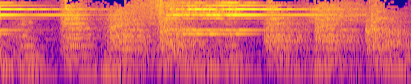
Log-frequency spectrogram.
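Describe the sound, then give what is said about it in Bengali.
A mobile phone rings from a trouser pocket. The ringtone plays in repeating bursts about once a second, and the tone stays steady and fairly loud throughout with no voices. “ফোনটা বেজে উঠল।”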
